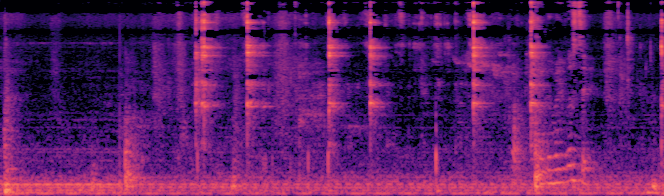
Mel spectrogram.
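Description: A spoon stirs chocolate mug cake batter in a mug, clinking and scraping against the sides in an uneven rhythm, fairly quiet and close.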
